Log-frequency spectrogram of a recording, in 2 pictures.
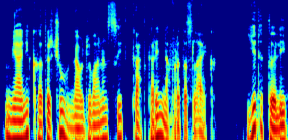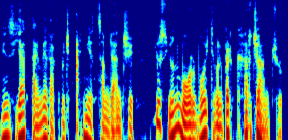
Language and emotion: Kashmiri, disgusted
